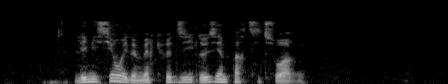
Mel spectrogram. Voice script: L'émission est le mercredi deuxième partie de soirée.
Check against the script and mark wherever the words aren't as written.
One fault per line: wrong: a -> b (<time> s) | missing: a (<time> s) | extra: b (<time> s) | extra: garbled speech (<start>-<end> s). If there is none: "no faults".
no faults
